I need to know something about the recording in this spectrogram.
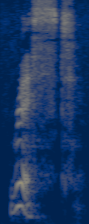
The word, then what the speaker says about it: wrist: Wrist.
